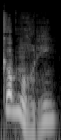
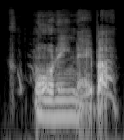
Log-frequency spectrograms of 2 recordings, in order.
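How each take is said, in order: First: Said in the usual way. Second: High, wheezy hedgehog greeting; a thick, wheezy little creature voice. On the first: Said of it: "said Shasta". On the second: A narrator's reading. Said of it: "a thick and rather wheezy voice".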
